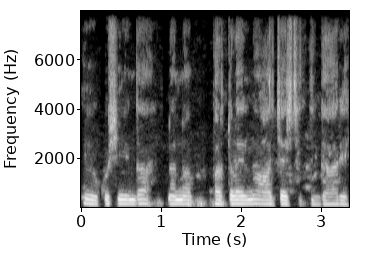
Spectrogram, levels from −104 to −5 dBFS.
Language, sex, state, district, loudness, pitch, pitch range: Kannada, male, Karnataka, Bellary, -19 LUFS, 160 Hz, 150-160 Hz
